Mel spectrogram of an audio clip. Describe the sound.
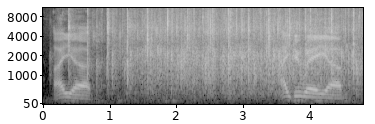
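Audience applause during a talk about religion and bigotry: dense, steady clapping that lasts about four seconds. A man's voice is heard briefly at the start and again at the end.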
